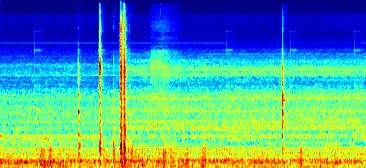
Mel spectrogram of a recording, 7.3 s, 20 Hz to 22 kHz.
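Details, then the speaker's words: Casablanca MC68060 computer (Amiga-like) booting from cold: faint steady whir with sharp seek clicks as the hard drive spins up and reads; normal startup, with the floppy ticking heard at boot. "O, jak widać dysk pracuje, sprzęt się uruchamia."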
